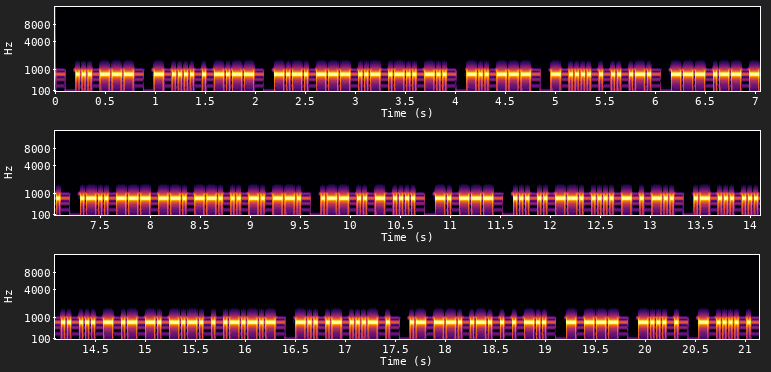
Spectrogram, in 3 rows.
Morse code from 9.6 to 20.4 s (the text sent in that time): WITH NO SIGHTED ASSISTANCE. DAVE AGREED TO BE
